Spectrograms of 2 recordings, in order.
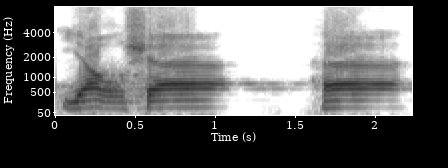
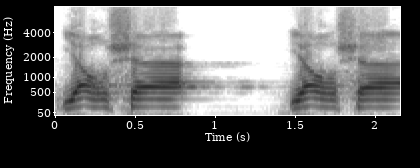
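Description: First: Slow يغشى, the long a fading out into breath, no glottal stop; correct airy ending. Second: يغشى with the final long a cut off by a glottal stop; wrong hamza ending. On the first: Teacher explaining madd letters end in air, open fading vowel. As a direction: let the last a of يغشى run out into air. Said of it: "حروف مد للهواء تنتهي". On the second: Teacher showing the faulty stop to students, hamza ending. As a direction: close the last vowel of يغشى abruptly in a hamza. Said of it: "من الوقف عليها بهمزة". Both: Shown as a demonstration.

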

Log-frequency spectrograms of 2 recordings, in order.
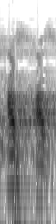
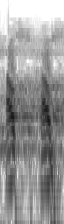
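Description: First: حصحص with thick dark vowels; wrongly heavy ha. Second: حصحص with thin vowels after each h; has-has, front a in حصحص; light ha. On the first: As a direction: thicken both h sounds in حصحص. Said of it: "ولا تقل". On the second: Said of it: "قل". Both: Shown as a demonstration.

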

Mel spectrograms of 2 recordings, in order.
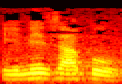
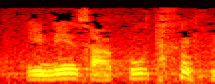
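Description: First: Ini sapu with a full stop after sapu. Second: Ini sapu tangan run together with no break; one phrase. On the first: Teacher showing the wrong pause that changes the meaning, clipped. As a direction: cut the phrase off at sapu. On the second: Teacher showing the right phrasing to a student, smooth. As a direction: keep sapu tangan joined as one word. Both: Shown as a demonstration. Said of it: "Kalau mana berhenti, beda artinya".

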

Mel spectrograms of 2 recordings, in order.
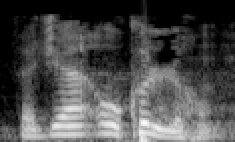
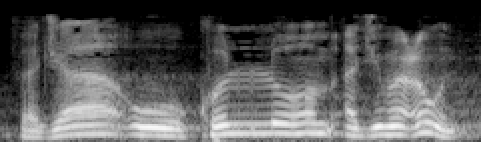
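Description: First: Said in the usual way. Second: كلهم أجمعون said slowly and louder, each word weighted; stress on أجمعون. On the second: Shown as a demonstration. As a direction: lean hard on كلهم أجمعون, drawn out. (تشديد بطيء وعالٍ على كلهم أجمعون) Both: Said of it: "لكن لما تقول".

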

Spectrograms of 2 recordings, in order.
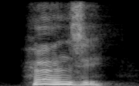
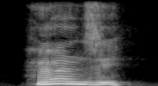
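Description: First: High, loud angry call; loud Hören Sie, falling; shout. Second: Higher and louder still, hören Sie slammed down; louder shout. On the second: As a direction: bellow hören Sie even harder. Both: Acted. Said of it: "schrie er".

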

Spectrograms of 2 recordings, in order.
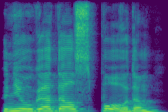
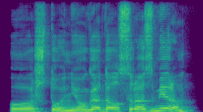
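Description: First: Growled. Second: Innocent. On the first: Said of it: "прорычала я". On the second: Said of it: "с самым невинным выражением лица". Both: A narrator's reading.

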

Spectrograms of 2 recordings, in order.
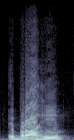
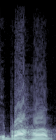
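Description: First: "إبراهيم" with a long ee before the final m; Ibrahim reading. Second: "إبراهام" with a long aa before the final m; Ibraham reading. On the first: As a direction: say "إبراهيم" ending in "-heem". (نطق «إبراهيم» بالياء) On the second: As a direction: say "إبراهام" ending in "-haam". (نطق «إبراهام» بالألف) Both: Shown as a demonstration. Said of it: "في قراءة إبراهام".

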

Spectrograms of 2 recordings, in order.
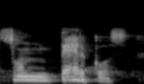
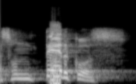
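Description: First: Son tercos said slowly, stressing Son; slow emphasis. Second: Tercos punched louder and slow; loud stubborn stress. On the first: Preacher teaching the church that world-changers are stubborn, slow emphasis. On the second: Preacher driving home to the church that they are stubborn, loud stress. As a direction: hammer the word tercos. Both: Shown as a demonstration. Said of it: "tercos como la mula".

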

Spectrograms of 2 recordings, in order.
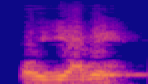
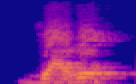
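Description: First: Yahvé said much lower, yi-ah-vé with a v. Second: Yahvé said low as yah-vé with a v. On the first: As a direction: drop low and sound out Yahvé with a v. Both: Shown as a demonstration. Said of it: "ellos pronuncian".

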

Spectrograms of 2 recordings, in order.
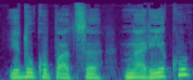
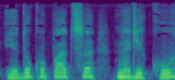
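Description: First: На реку with the beat on ре; stress on first syllable of реку. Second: На реку with the beat on ку; stress on last syllable of реку. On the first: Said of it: "можно и так". (ударение на первый слог: реку) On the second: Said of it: "и так". (ударение на последний слог: реку) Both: Shown as a demonstration.

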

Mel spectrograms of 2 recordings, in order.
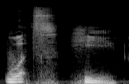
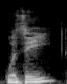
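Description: First: "What's he" as two separate words with a clear h; unlinked pronunciation. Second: "What's he" run together as one word, wuh-zee; linked pronunciation. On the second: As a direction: link "What's he" with no gap. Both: Shown as a demonstration. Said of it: "连读十句爆破是关键".

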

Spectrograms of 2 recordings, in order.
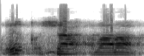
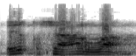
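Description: First: اقشعرر slowly as iq-sha'-ra-ra, two separate r's; original unmerged form. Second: اقشعر slowly as iq-sha-'AR-ra, doubled r; assimilated form. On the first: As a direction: stop on the ayn in اقشعرر, then ra-ra. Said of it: "نقول أصله". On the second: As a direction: give اقشعر an a after the ayn and hold the r. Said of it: "نقول أصله اقشعرر". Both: Shown as a demonstration.

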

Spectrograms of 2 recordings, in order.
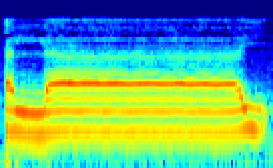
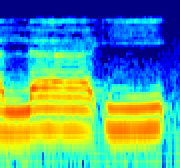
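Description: First: اللاي with a very long drawn alif and a still ya, no hamza; long madd reading. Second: اللائي with the hamza vowel stretched into a full ya; ishba reading. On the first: Teacher demonstrates madd lazim reading, very slow and drawn. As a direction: drag out اللاي very slowly, ending on a silent ya. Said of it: "هكذا بياء ساكنة مع مد لازم". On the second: Teacher demonstrates the ishba reading of اللائي to students. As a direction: lengthen the ending of اللائي into a clear ya sound. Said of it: "وقرأت بالإشباع أي بالياء". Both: Shown as a demonstration.

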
